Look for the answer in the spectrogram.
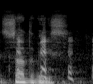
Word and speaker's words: Sotheby's: Where Sotheby's, that's how you pronounce it? – Sotheby's. I mean, if you're from New York, it's Sotheby's. – No, that's it. Sotheby's.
